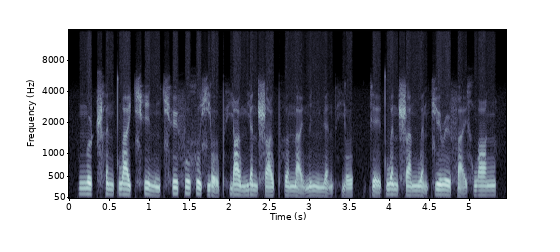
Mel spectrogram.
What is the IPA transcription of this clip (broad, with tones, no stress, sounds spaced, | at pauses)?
n̪ u˥˧ ʈ͡ʂʰ ə˥˧ n t̪ w a˥˧ ɪ̯ t͡ɕʰ i˥˩ n̪ i˩ ŋ t͡ɕʰ y˥ f u˥ x u˥˩ ɕ j o̰˨˩ ʊ̯ pʰ j ɑ˥˧ ʊ̯ m j ɛ˥˩ n ʂ ɑ˧˥ ʊ̯ pʰ ɤ˧˥ n̪ a̰˨˩ ɪ̯ m i˥˩ ŋ n̪ ɥ ɛ̰˨˩ n pʰ j o˦ ʊ̯ | k ḛ˨˩ ɪ̯ t̪ w ə˥˩ n ʂ ä˧˥ n̪ w ə̰˨˩ n t͡ɕ y˥ ɻ ɻ̩˥˩ f a̰˨˩ ɪ̯ x w ɑ˥ ŋ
